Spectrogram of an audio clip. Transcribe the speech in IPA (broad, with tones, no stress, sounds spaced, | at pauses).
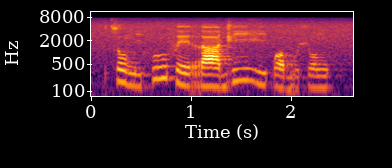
t͡s o˦˨ m i˨ f uː˦ f eː˨ r aː˨ d͡ʒ iː˦ ɣ i˨ ɓ ɔ˨ b u˨ ʃ o˦ ŋ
